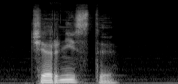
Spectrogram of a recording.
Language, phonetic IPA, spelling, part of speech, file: Polish, [t͡ɕɛrʲˈɲistɨ], ciernisty, adjective, Pl-ciernisty.ogg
